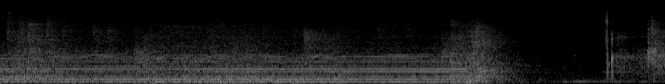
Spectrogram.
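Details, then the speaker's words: Garage door opener after lubrication: smooth, even motor hum with a light steady drone for about four and a half seconds, then a clean stop. It used to be really loud and is now unbelievably quiet. "these Oprah's used to be really loud and annoying and when we got a lubricated unbelievably quiet"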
